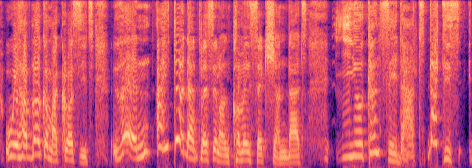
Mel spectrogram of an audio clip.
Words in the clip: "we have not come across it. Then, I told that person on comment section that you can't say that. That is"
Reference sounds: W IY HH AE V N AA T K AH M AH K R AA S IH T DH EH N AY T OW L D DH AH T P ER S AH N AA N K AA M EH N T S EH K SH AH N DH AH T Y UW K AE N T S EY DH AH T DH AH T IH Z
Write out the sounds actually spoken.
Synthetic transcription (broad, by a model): W IY HH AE V N AA T K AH M AH K R AA S IH T DH EH N AY T OW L D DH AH T P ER S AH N AA N K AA M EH N S EH K SH AH N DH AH T Y UW K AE N T S EY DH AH T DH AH T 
